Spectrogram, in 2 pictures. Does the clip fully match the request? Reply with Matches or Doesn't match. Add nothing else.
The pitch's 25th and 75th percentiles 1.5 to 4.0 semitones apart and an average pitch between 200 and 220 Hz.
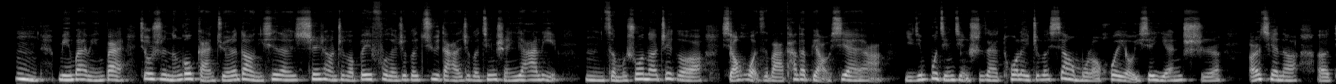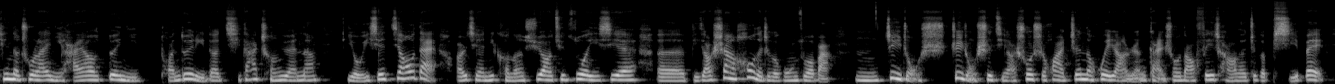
Matches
